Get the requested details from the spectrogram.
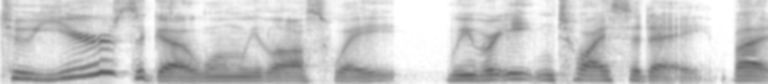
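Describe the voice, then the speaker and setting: Her intonation is lively and her pace fairly slow. The woman's voice sits fairly low, captured in a very clean recording with a silent background. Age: 60s. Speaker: lifestyle vlogger. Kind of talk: vlog monologue.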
